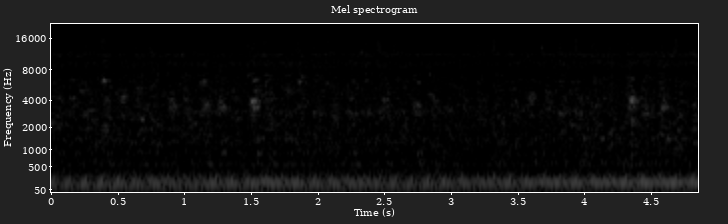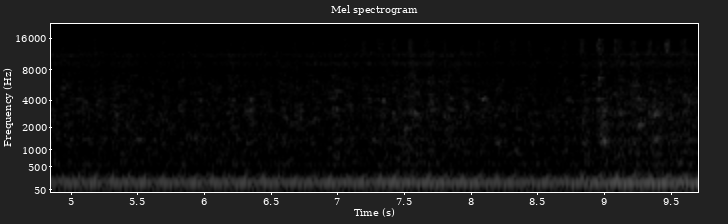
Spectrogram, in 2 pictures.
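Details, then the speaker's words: Honda J-swapped Porsche 914 on first startup, fast idle: a steady clack about four per second; heard on the passenger side, owner wonders about a loose bolt, cause unconfirmed, compression test planned. "sure sounds like a mechanical clack clack clack though i'm not sure what's going on"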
